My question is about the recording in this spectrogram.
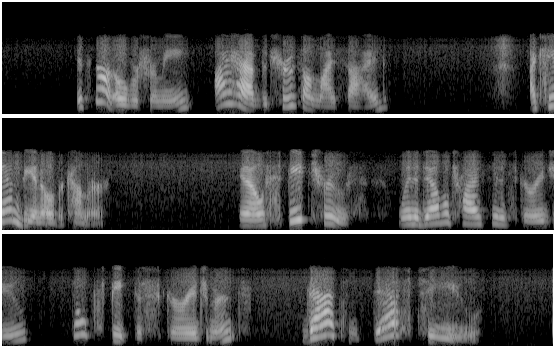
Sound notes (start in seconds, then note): none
